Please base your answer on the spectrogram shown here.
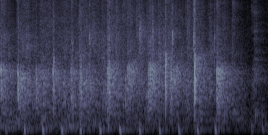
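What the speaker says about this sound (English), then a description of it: "Can I invite a little round of applause" A small church congregation claps steadily with sharp, uneven hand claps rising and falling for several seconds, no voices over it.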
